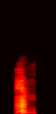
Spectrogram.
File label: Scottsdale PD Sth Dispatch, scanner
